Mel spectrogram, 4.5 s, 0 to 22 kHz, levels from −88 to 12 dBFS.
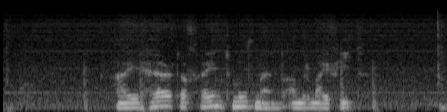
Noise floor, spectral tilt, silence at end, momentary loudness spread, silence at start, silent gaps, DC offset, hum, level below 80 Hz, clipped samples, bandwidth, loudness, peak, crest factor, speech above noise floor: -55 dBFS; -8.5 dB/octave; 0 s; 22 LU; 0.05 s; none; under 0.1%; none; -62 dBFS; under 0.1%; 14 kHz; -30 LUFS; -16 dBFS; 16 dB; 25 dB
